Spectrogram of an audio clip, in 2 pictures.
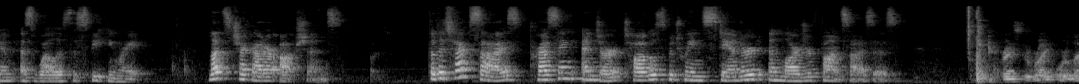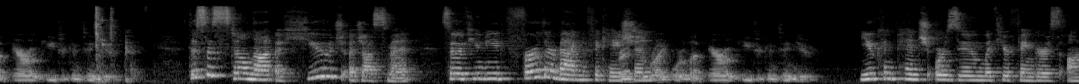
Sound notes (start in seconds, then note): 10.1 voiceover; 17.1 voiceover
